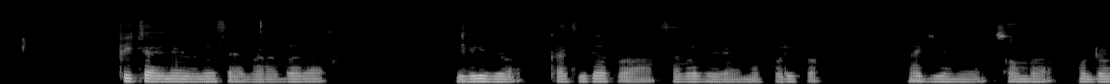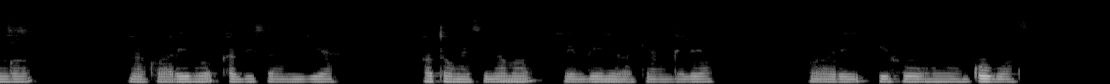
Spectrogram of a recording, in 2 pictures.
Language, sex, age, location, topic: Swahili, male, 18-24, Wajir, health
